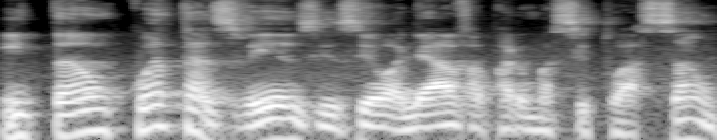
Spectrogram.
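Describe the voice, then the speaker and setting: A man talks at a medium pitch in a dark, mellow tone. His pitch swings very widely, with vocal fry. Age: 70s. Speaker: pastor and author. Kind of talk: interview.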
